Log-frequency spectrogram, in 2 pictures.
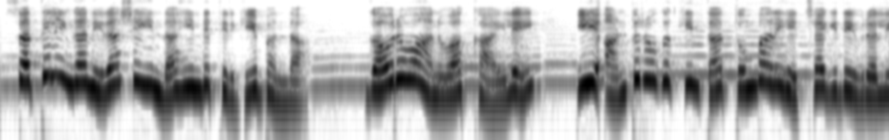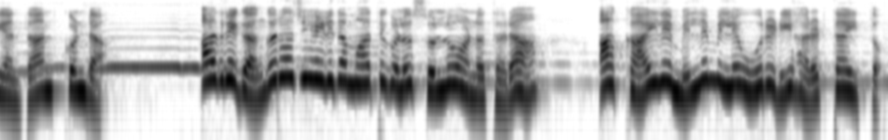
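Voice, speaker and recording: A woman narrating a scripted moral story with expressive, animated delivery. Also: high-pitched, normal speed, soft background music.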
